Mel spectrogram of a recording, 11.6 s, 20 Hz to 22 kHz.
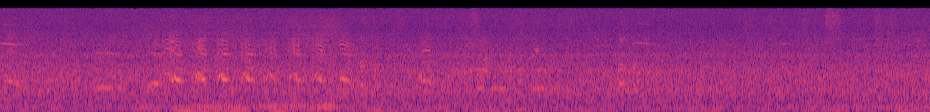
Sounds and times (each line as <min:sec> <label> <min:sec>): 0:01.6 car 0:06.1
0:01.7 motorbike 0:05.0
